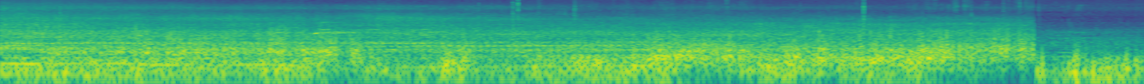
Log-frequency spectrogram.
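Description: A steam locomotive chugs in the distance.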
